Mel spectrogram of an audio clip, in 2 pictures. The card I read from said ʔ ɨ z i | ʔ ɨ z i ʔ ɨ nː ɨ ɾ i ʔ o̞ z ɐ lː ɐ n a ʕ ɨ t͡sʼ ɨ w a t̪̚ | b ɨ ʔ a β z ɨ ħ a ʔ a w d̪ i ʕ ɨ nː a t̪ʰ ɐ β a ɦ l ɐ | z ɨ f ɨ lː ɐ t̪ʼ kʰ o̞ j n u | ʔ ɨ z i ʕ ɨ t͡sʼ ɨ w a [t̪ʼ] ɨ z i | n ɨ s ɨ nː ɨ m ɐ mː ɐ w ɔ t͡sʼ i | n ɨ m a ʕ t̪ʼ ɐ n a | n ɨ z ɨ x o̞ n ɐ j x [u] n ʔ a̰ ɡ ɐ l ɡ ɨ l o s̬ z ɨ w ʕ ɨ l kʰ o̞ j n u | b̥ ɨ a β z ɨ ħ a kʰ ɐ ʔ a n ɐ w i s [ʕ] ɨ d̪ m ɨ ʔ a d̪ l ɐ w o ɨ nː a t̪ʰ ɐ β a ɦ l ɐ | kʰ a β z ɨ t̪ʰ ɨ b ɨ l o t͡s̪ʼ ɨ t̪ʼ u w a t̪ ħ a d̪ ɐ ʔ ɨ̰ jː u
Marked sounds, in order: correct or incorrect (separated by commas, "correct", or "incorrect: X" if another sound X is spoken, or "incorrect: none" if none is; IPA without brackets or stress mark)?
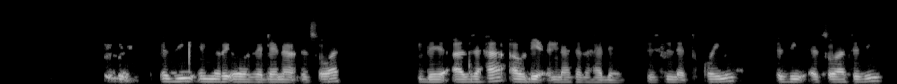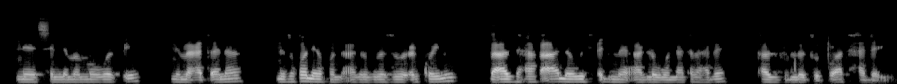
incorrect: t̪, correct, correct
